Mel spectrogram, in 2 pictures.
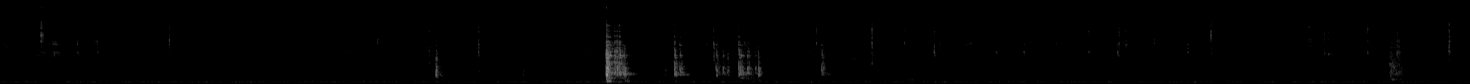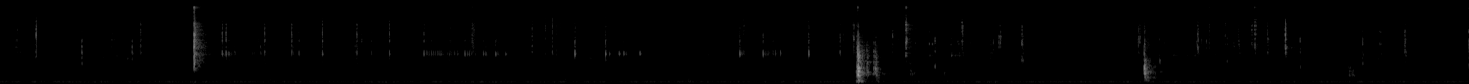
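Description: Small plastic and metal parts of a toy train engine being handled and taken apart on a desk: scattered clicks and taps, with louder knocks about six seconds in and again near the end.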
